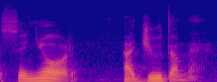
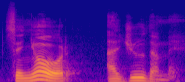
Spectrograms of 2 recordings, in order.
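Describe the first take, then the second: First: Soft and low, ayúdame nearly breathed out; quiet desperate plea. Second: Humble plea. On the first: Believer on their knees in trouble, quiet plea. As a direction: cry out softly from the heart. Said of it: "y clamaste". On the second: Kneeling woman begs the Lord for help, humble plea. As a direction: beg from your knees. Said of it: "se postró ante él, diciendo". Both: Retold or imitated.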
